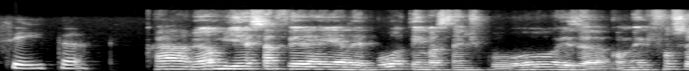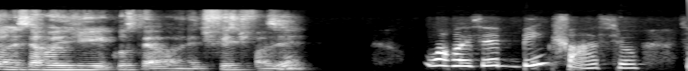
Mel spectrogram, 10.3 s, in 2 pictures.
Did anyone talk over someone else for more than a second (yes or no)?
no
